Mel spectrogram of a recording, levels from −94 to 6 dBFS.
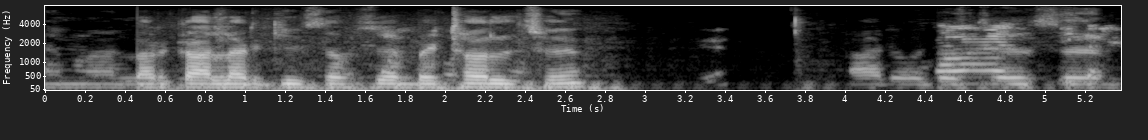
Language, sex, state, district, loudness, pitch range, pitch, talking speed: Maithili, male, Bihar, Saharsa, -20 LUFS, 110-125 Hz, 115 Hz, 120 wpm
